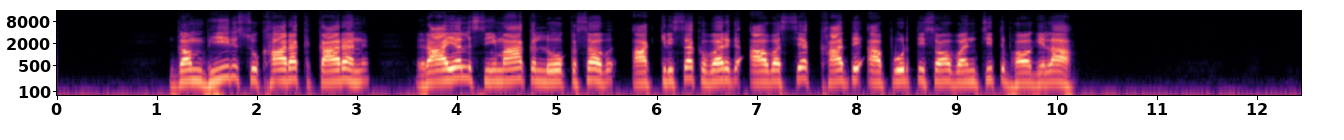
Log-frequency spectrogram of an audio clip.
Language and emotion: Maithili, neutral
